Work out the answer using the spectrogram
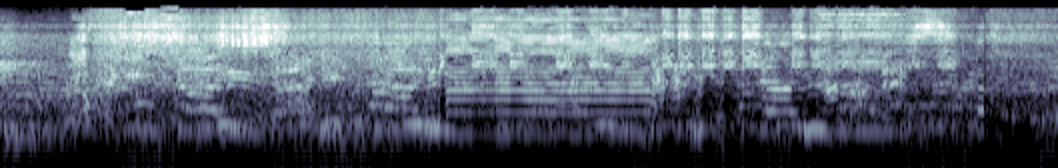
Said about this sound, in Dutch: Dat je vooral die mensenmassa's op straat zag. Schreeuwend eigenlijk dat ze blij waren met de val van het regime.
